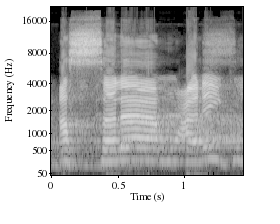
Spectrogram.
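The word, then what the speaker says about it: السلام عليكم: আসসালামু, আস, এই যে হামজা উচ্চারণ সঠিক করবেন, আস সালামু আলাইকুম ওয়া রাহমাতুল্লাহ।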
